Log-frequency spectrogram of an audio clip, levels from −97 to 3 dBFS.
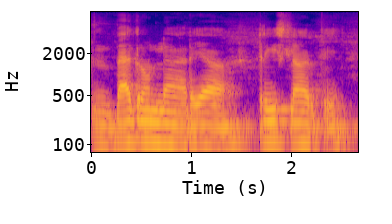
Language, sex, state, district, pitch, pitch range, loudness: Tamil, male, Tamil Nadu, Nilgiris, 95 Hz, 95-105 Hz, -18 LUFS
